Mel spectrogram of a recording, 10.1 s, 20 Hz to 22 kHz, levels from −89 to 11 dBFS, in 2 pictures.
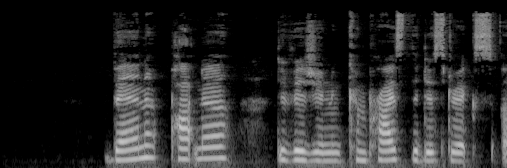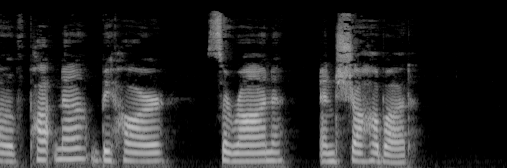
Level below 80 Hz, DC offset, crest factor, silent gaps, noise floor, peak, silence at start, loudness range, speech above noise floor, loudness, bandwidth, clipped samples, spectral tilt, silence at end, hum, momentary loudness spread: -54 dBFS; under 0.1%; 18 dB; none; -77 dBFS; -2 dBFS; 1.05 s; 2 LU; 59 dB; -19 LUFS; 16.5 kHz; under 0.1%; -3 dB/octave; 0.95 s; none; 8 LU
